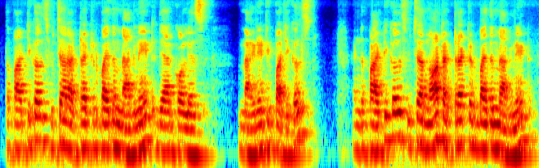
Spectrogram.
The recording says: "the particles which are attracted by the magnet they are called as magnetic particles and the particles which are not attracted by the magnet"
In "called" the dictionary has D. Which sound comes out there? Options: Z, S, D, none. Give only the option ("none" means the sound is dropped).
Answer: D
